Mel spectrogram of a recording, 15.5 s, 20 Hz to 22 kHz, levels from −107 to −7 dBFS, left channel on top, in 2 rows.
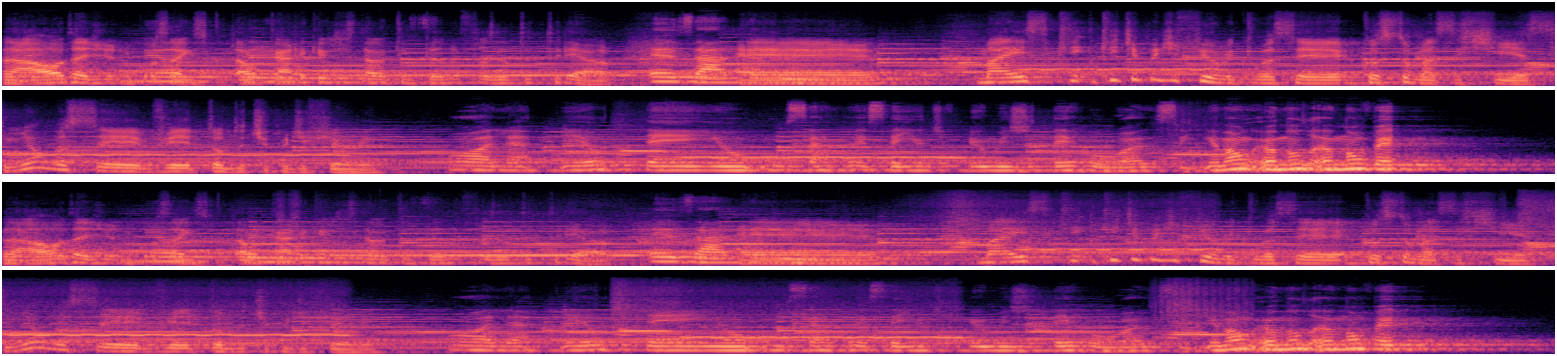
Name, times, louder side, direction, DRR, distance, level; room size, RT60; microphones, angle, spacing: voice 1, 0.0-3.4 3.7-4.4 4.9-9.7, left 3 dB, 65° left, 10 dB, 0.7 m, -34 dB
voice 2, 0.6-0.9 1.2-1.8 3.2-4.2 10.0-14.7, left 1 dB, 40° left, 9 dB, 1.2 m, -31 dB
sound 1, 0.6-13.3, equal, 5° right, 2.1 m, -41 dB
sound 2, 1.4-3.3 4.3-6.1 7.5-9.5 10.6-12.6 13.5-14.0, right 3 dB, 55° right, 0.9 m, -38 dB
sound 3, 4.4-7.2 7.5-10.4 11.0-14.0, right 1 dB, 80° left, 7.2 m, -52 dB
29.0 x 25.0 x 7.0 m, 2.2 s
head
